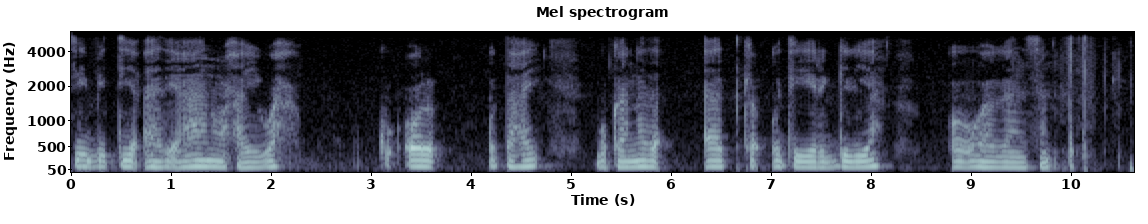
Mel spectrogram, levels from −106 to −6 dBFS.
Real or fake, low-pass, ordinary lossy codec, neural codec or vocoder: real; 5.4 kHz; none; none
